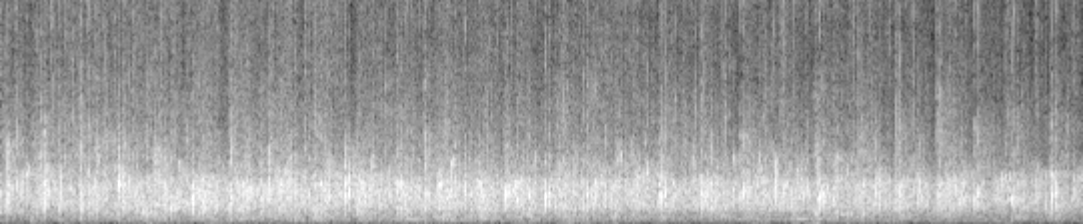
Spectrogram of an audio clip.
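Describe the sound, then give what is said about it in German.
Sustained applause from an audience, a dense steady patter of many hands clapping at even loudness throughout, with no voices standing out. “Da haben Sie jetzt in ein Wespennest gestoßen, aber hier auch viel Beifall gekriegt.”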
